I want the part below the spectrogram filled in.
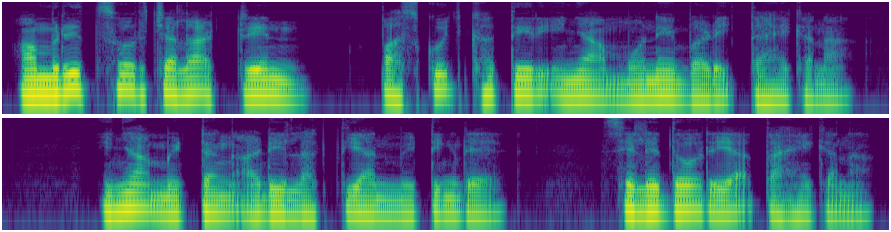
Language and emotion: Santali, sad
